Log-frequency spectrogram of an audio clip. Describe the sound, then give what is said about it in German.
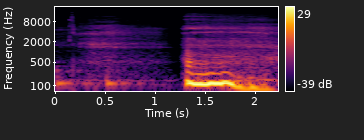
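A slow, airy inhale, a brief pause, then a louder, deeper exhale with a voiced, sighing tone, with no talking. “Das heißt, wenn du jetzt mal tief durchatmest”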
